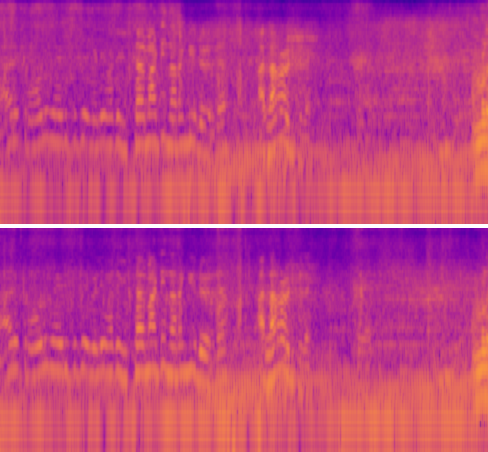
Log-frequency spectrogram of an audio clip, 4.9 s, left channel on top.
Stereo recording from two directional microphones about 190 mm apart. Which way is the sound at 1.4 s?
55° right (ahead or behind).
